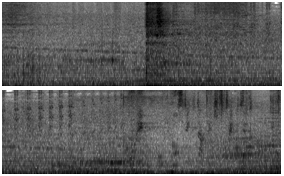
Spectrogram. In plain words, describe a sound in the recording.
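A spaceship engine hums steadily and low.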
